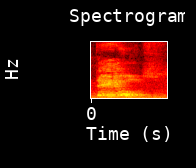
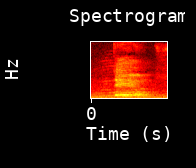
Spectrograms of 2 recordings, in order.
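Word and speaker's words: θεός: Ejemplo, dice Elohim en hebreo y el otro nombre sagrado que es impronunciable y hh, también le decían Adonay, que significa señor. Su equivalencia en griego es teos. Oiga lo que le digo. Teos.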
